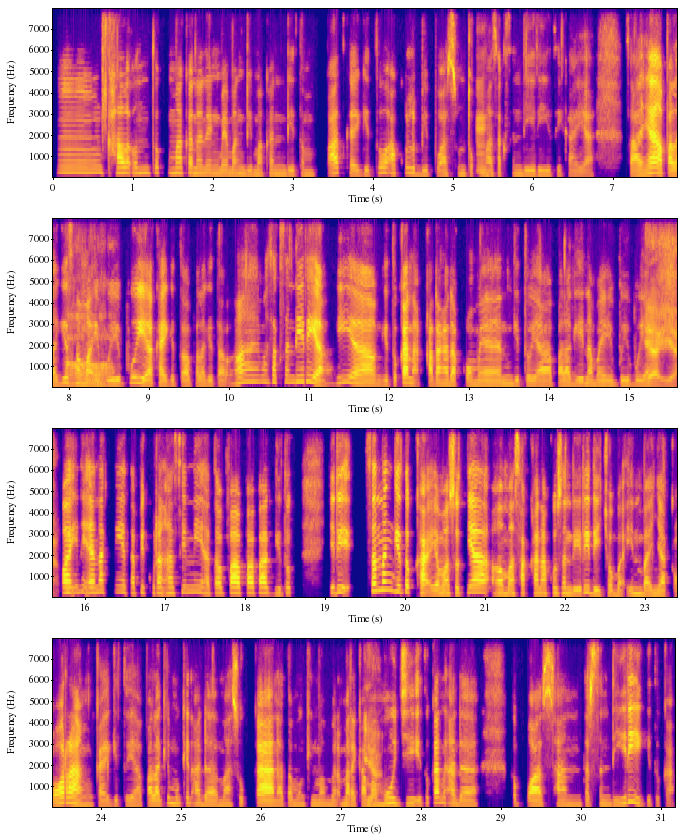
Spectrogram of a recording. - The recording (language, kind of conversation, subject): Indonesian, podcast, Bagaimana cara menyiasati tamu yang punya pantangan makanan agar tidak terjadi salah paham?
- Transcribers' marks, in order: tapping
